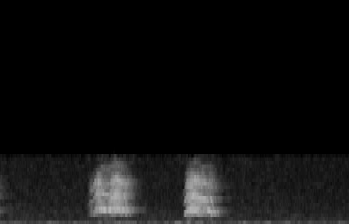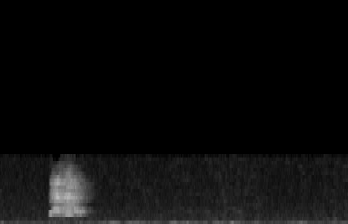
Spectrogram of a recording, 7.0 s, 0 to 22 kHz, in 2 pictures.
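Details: A fox hidden on the other side of a hedge, out of the camera's view, gives three harsh, hoarse screams, each under half a second, two quick then one after a pause; it screamed for over 5 minutes.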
